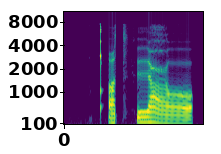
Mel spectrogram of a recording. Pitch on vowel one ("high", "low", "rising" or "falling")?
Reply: low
